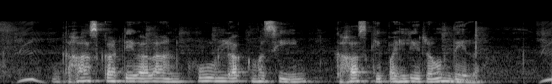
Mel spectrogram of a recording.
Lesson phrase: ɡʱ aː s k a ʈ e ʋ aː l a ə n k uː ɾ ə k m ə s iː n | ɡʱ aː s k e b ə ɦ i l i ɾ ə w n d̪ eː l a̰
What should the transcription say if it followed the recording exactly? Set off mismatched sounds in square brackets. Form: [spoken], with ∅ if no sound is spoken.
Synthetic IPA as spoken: ɡʱ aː s k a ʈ e ʋ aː l a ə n k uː [l] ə k m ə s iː n | ɡʱ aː s k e [p] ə ɦ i l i ɾ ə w n d̪ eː l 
